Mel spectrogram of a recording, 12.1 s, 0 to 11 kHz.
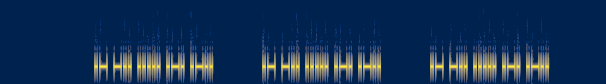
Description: Morse code, heard as a keyed tone, about 25 wpm, 700 Hz. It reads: AD5RL AD5RL AD5RL
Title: USA Call Signs - 5 Characters - Repeated 3x - 25wpm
